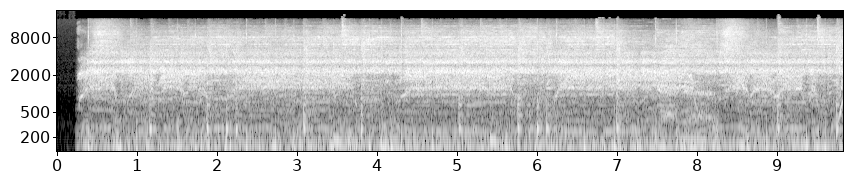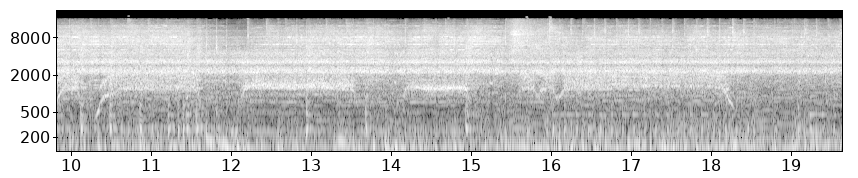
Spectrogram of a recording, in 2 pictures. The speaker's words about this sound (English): This is two songs over 2.5 minutes.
